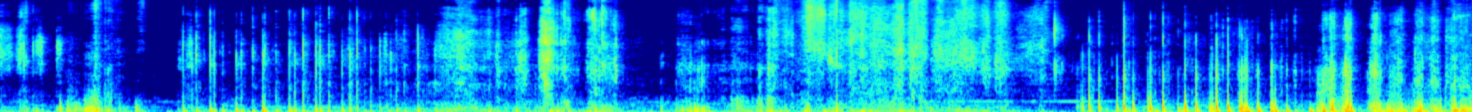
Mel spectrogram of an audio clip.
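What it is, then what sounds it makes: Cork-soled sandal, scratched and tapped. Long nails scratch and tap on a white-strapped sandal with a cork footbed held close to the microphone. A rapid, uneven run of dull, low taps mixes with dry scraping, and the tapping grows louder and more clustered toward the end.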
